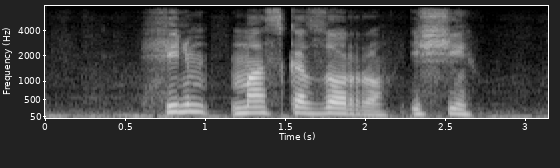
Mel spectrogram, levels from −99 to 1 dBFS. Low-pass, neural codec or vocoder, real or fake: 7.2 kHz; none; real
